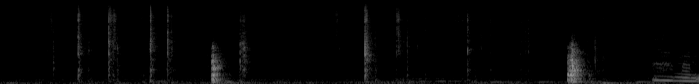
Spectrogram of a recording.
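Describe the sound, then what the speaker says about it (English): Tarot cards are shuffled by hand in a run of quick riffling bursts and soft slaps of varying loudness, with some sharper snaps near the end and occasional quiet background sounds between them. "And one more shuffle."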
